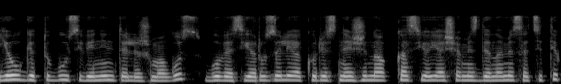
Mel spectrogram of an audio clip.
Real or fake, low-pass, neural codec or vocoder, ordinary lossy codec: real; 9.9 kHz; none; AAC, 48 kbps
